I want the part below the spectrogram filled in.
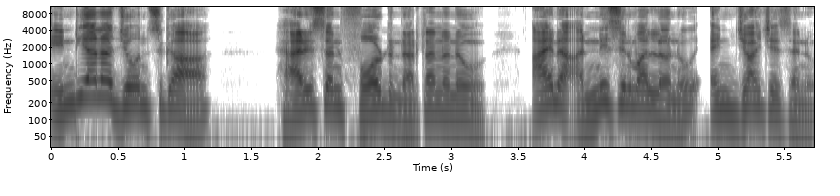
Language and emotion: Telugu, happy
